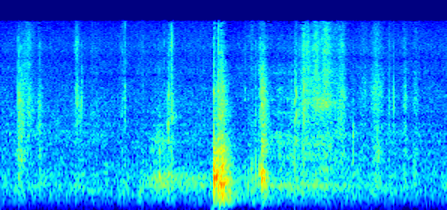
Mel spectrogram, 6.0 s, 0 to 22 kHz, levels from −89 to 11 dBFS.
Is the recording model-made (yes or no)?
no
